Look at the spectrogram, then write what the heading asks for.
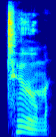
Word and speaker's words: tomb: Silent B words. Comb. Tomb. Debt. Doubt.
